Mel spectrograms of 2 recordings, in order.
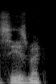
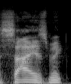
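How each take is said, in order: First: The word has an unusual, funny pronunciation. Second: The word has its usual pronunciation. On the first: The speaker calls it wrong. "There's words I know I say funny" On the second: The speaker calls it right. "instead of a seismic change"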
